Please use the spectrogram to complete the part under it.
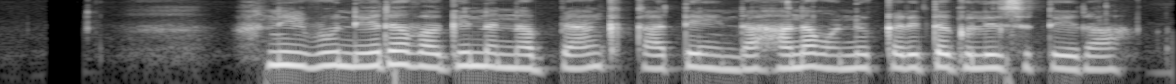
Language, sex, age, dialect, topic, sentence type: Kannada, female, 25-30, Mysore Kannada, banking, question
